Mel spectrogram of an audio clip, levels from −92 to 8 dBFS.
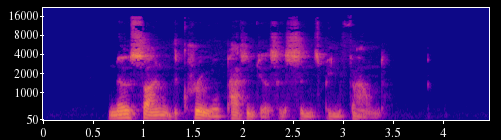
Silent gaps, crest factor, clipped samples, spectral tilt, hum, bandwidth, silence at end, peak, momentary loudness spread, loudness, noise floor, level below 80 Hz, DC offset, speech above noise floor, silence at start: none; 22 dB; under 0.1%; -4.5 dB/octave; none; 16 kHz; 1.05 s; -8 dBFS; 18 LU; -26 LUFS; -84 dBFS; -66 dBFS; under 0.1%; 57 dB; 0.65 s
